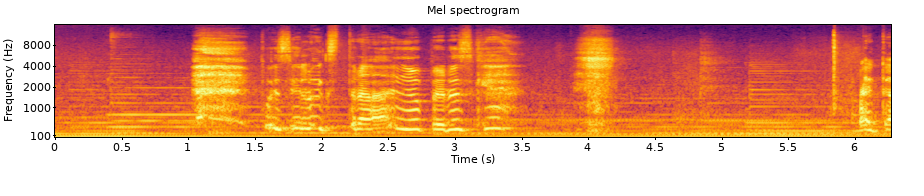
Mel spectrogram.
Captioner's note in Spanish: Sollozos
